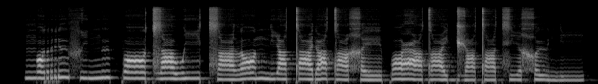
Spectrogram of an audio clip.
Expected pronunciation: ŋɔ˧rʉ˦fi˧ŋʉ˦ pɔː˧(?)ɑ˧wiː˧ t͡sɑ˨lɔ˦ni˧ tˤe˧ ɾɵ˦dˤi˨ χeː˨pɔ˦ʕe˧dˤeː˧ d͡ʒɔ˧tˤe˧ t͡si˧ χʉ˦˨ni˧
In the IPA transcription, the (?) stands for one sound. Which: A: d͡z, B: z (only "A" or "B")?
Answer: A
